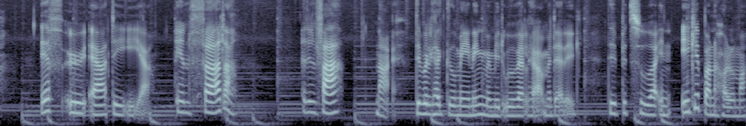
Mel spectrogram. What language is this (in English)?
Danish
